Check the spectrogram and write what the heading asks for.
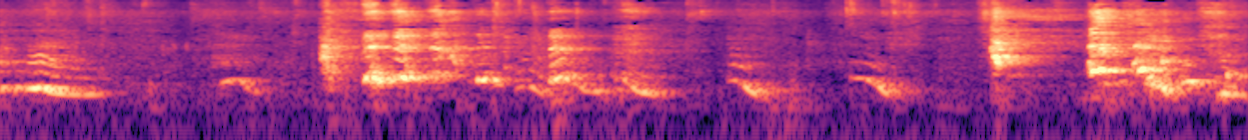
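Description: People laughing in repeated bursts, with short falling squeals between them. The loudest bursts come about two seconds in and again about five seconds in.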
